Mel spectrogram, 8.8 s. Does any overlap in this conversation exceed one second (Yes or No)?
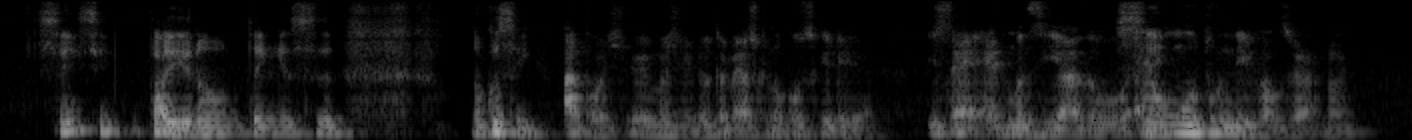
No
